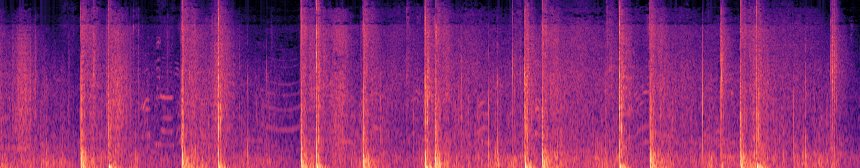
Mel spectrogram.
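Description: Aerial firework shells bursting in quick succession, a sharp boom every half second to a second, with a haze of crackle and echo between the bursts.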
